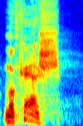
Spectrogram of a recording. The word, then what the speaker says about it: Mokesh: M-O-K-E-S is the way it's rendered in English, but pronounced Mokesh.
